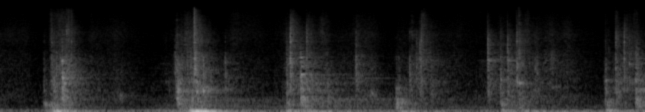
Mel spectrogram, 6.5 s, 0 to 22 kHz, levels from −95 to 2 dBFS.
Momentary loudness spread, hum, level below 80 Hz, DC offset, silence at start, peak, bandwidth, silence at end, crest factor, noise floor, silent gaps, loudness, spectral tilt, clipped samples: 23 LU; none; -42 dBFS; under 0.1%; 0 s; -18 dBFS; 14.5 kHz; 0 s; 24 dB; -60 dBFS; none; -47 LUFS; -4.5 dB/octave; under 0.1%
